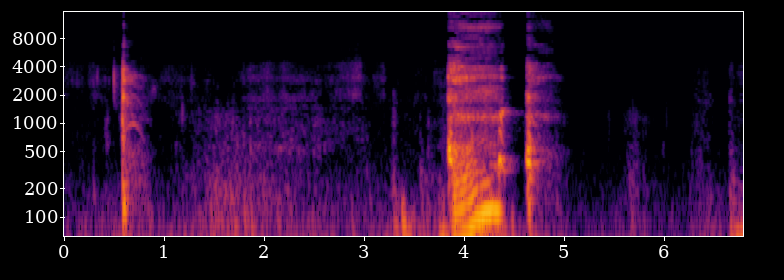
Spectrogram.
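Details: Girl coughing: a sharp cough, then a pause and two more harsh coughs close together.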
